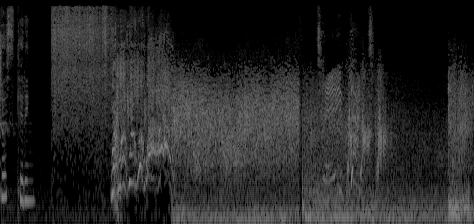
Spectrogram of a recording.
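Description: A rushing whoosh of a dust cloud sweeps past.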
